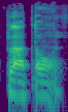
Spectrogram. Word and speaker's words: प्लेटो: प्लेटो का एक नाम आपने सुना होगा, प्लाटोन। प्लाटोन या अफलातून। प्लाटोन यूनानी उच्चारण है, अफलातून अरबी उच्चारण है।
